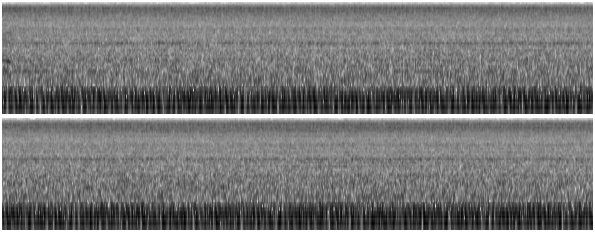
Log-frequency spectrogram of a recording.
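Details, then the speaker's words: Carbureted Mustang idling at night: loud hissy background with irregular dips as one cylinder drops out; driver-side spark plug wire arcing to the header grounds that cylinder, causing misfire and erratic idle; wire to be replaced. "it's arcing on that header and what it's doing is each time it hits that cylinder it's trying to shut it off it's trying to ground it out hence the misfire or the erratic idle"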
